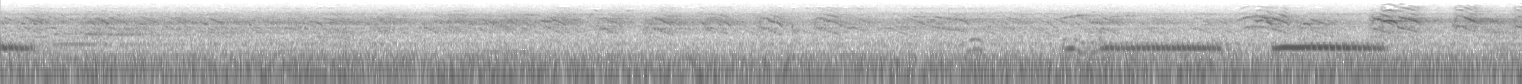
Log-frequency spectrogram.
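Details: Male spotted dove in a tree cooing to attract a female for nesting: a few low steady coo notes late in the clip, over a constant high insect-like hiss and chirping of other small birds.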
